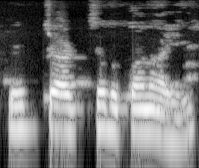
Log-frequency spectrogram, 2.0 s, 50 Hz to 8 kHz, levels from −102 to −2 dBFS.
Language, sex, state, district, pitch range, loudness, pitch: Marathi, male, Maharashtra, Pune, 150-165 Hz, -12 LUFS, 155 Hz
